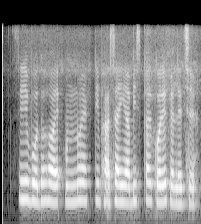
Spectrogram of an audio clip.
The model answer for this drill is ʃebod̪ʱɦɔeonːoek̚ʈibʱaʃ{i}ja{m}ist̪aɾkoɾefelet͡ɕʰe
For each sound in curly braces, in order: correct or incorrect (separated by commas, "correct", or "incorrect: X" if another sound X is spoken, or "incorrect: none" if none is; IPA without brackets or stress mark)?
incorrect: a, incorrect: b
